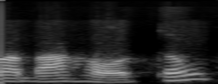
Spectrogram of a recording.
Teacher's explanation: em relação às outras vogais então a gente pode dizer que é decrescente e é nasal porque faz o som sair pelo nariz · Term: ditongo nasal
